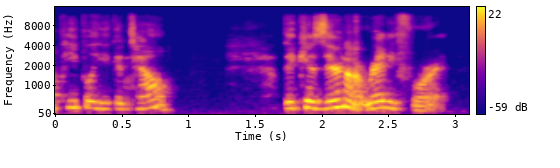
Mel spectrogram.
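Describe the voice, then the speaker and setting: A woman's voice, fairly high in pitch. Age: 60s. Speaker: online faith group member. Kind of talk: group discussion on a call.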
